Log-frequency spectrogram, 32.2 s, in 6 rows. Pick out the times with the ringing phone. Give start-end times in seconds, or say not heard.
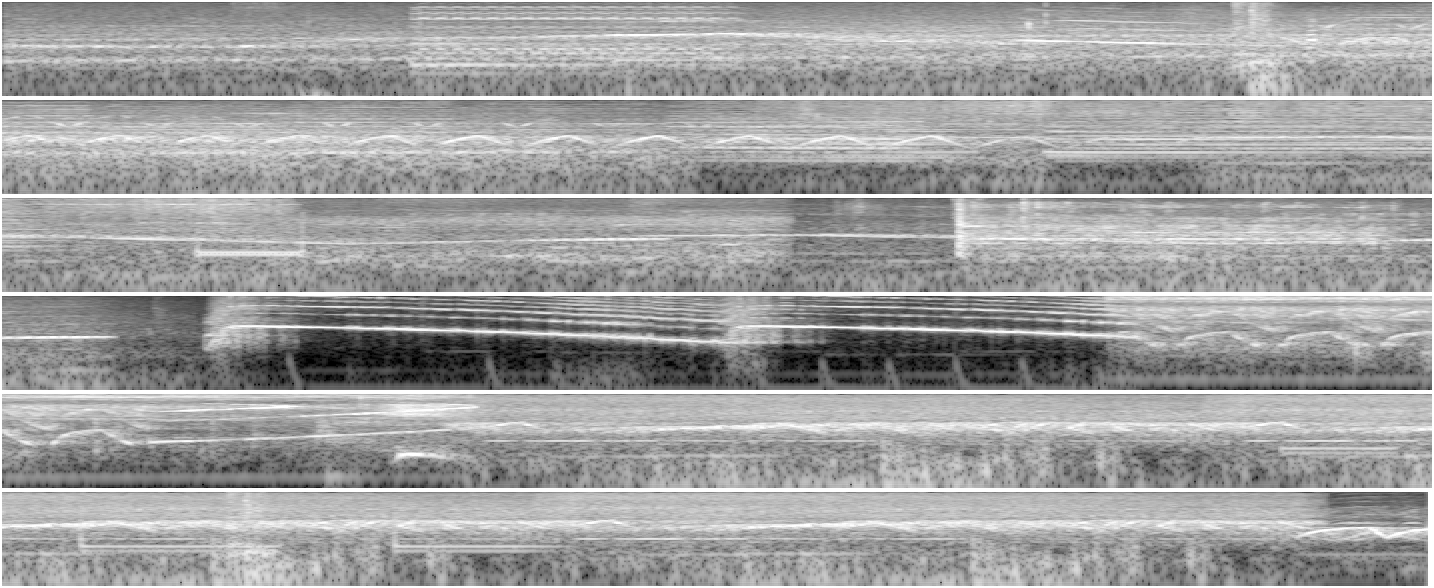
1.5-2.9, 11.4-12.1, 26.2-28.9.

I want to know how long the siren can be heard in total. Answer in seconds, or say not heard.
32 s.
